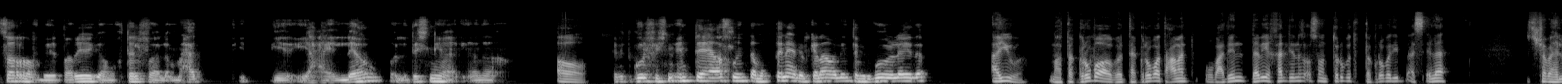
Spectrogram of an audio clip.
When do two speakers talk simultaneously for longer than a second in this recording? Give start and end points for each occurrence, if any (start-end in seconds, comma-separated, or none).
none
